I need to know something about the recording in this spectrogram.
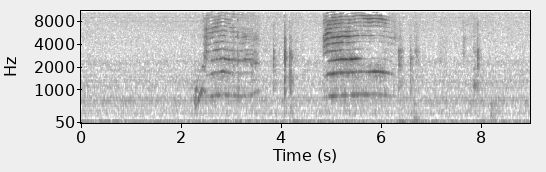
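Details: Kittens at a shelter calling loudly in the morning before breakfast: two drawn-out meows, the second longer and stronger, with faint clicks and shuffling between them.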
